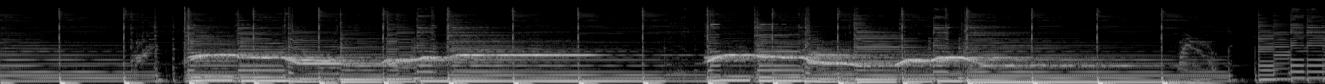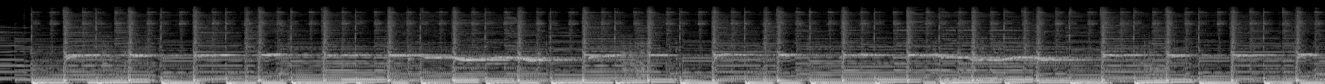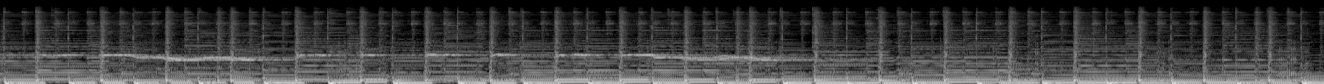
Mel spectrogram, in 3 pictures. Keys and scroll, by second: 10.9 space, 32.6 ctrl+z, 38.7 alt+q.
